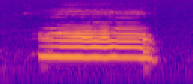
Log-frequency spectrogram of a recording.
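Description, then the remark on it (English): A person vocally imitates a rhino call: one long, steady, mid-pitched groan lasting about a second and a half, dropping slightly in pitch as it ends, with no other talk. “What's a rhino sound like? I imagine something like this.”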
